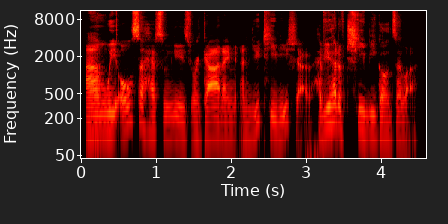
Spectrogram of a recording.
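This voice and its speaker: A man's voice: fairly low pitch, lively intonation, fairly quick. A man co-hosting a podcast, chatting casually through a news segment and laughing now and then. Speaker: podcast co-host.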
